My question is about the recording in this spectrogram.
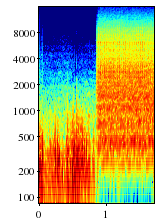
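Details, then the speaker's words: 1998 GMT400 Suburban with electric radiator fans taken from a 2008 GMT800, after repair: the fans spin up to a steady whoosh with a faint light rattle. One fan is hitting something slightly but both run. "This one, it's hitting something ever so slightly. You can hear that little rattle type sound, but they're running."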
